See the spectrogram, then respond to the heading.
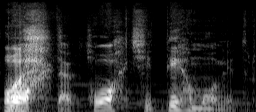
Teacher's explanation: É um R que soa mais arranhado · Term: R arranhado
